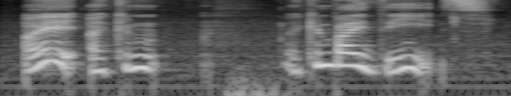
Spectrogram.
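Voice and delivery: ordinary talk, nothing marked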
